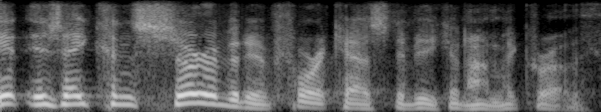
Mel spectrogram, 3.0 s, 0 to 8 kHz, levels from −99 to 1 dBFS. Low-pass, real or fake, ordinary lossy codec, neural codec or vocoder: 7.2 kHz; real; Opus, 32 kbps; none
